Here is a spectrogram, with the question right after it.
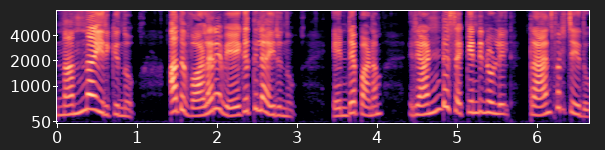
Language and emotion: Malayalam, surprised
